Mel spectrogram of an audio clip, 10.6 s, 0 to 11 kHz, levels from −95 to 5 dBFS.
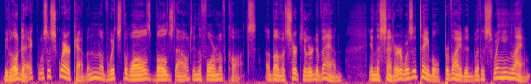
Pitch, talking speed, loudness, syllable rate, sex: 125 Hz, 180 wpm, -19 LUFS, 4.7 syllables/s, male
